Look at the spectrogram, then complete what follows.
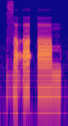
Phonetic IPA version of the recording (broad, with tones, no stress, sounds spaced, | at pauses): z a̰ː˧˥ ʔ a˧ m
